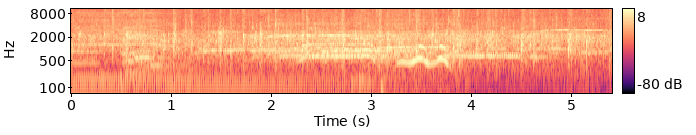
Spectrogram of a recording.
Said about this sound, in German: Das Premierenpublikum jedenfalls hat die Pilotfolge gefeiert. Minutenlanger Applaus.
